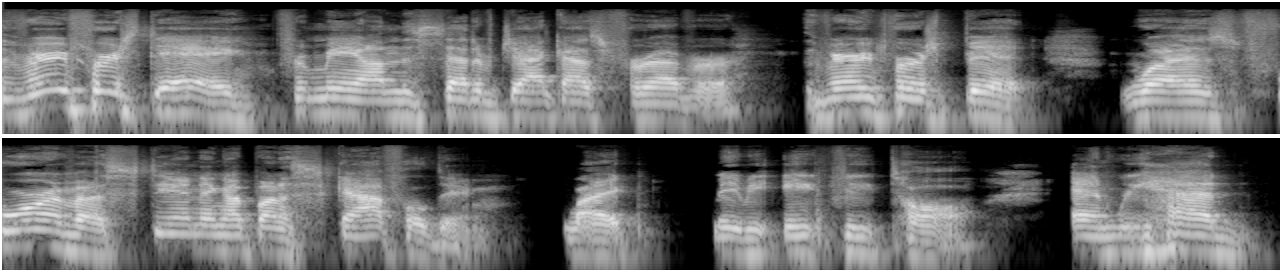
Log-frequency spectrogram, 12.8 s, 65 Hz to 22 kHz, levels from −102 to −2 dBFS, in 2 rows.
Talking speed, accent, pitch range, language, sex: 155 wpm, American, 145-175 Hz, English, male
